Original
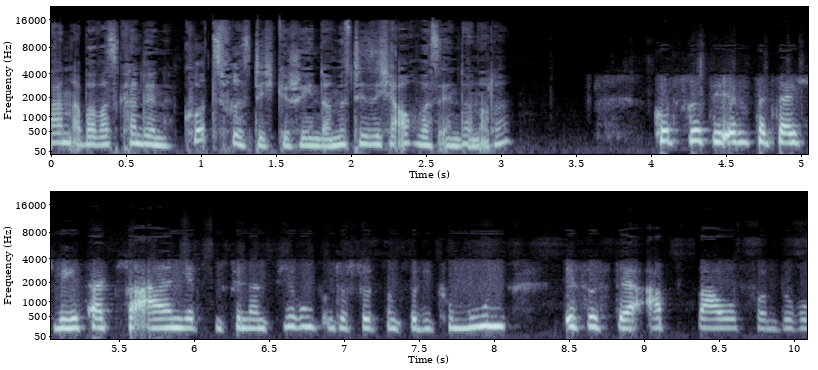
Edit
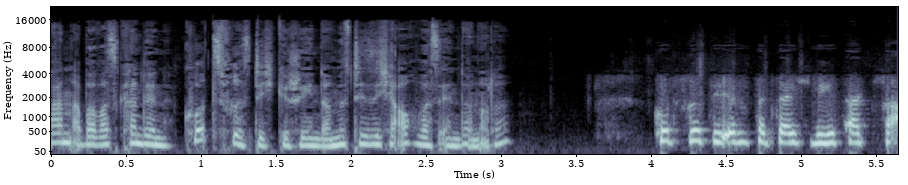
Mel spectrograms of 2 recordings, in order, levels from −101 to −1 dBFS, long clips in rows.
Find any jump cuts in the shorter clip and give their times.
none

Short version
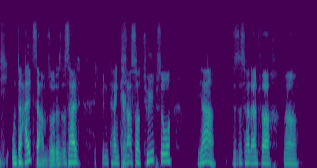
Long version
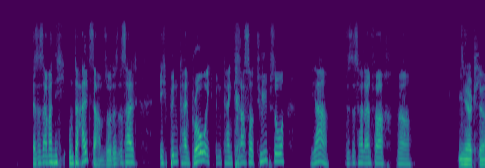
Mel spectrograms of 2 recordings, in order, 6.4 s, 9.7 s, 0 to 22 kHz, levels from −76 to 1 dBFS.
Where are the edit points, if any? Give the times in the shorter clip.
1.9 s

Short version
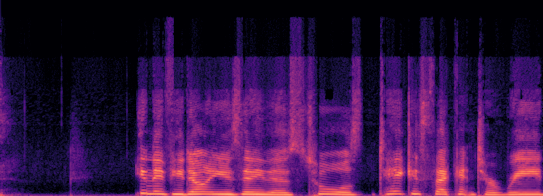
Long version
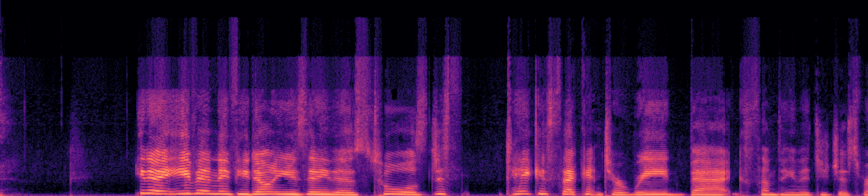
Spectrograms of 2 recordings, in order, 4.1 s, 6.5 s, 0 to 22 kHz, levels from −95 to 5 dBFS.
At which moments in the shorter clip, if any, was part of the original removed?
1.1 s, 2.7 s

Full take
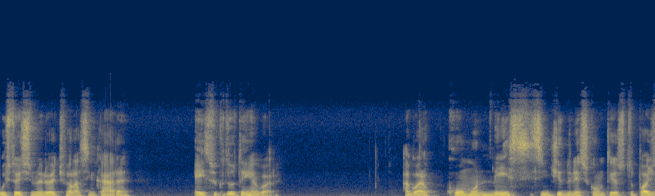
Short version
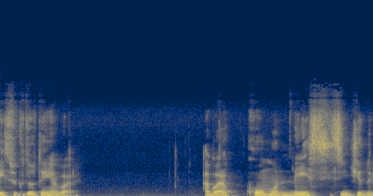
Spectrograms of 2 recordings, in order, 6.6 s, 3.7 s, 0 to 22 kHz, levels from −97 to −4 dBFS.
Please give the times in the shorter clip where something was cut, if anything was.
none

